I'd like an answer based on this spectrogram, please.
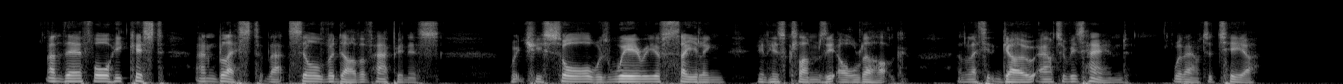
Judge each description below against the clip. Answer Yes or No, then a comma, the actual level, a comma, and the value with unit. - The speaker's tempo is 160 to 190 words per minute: No, average, 150 wpm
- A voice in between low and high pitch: No, low, 115 Hz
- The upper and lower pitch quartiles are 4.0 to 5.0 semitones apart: No, average, 3.3 semitones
